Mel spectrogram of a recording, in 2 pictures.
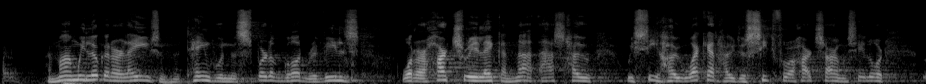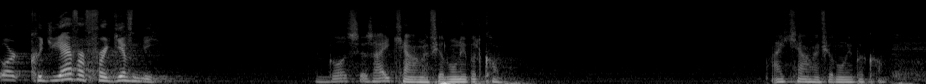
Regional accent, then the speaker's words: Moneymore, Northern Ireland, United Kingdom; Whenever I was a child growing up in Moneymore, my mother used to make wee buns.

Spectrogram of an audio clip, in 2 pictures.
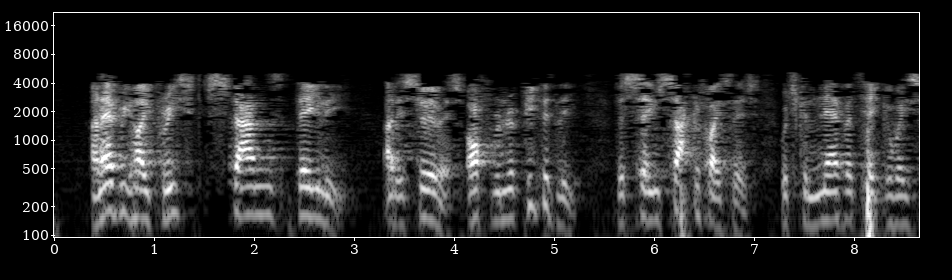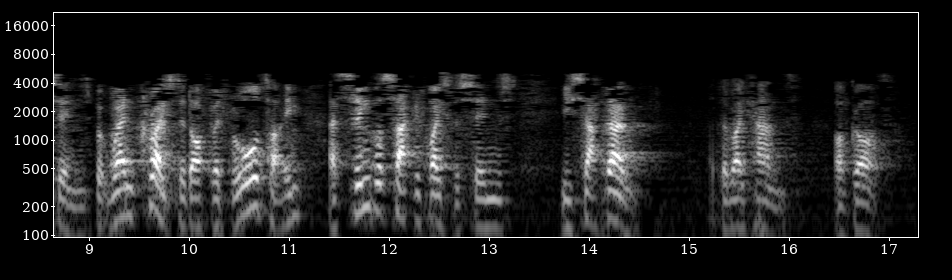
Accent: Ebbw Vale, Wales, United Kingdom; when I was growing up, I grew up in Evervale, and what a place

